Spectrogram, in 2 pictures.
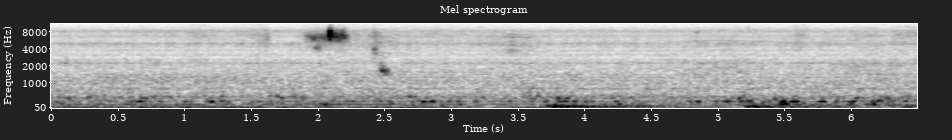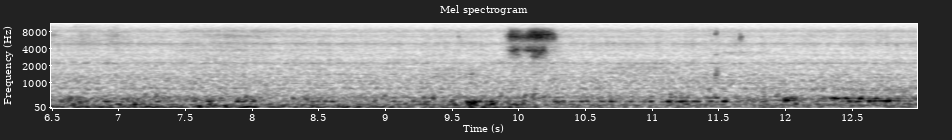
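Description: A man speaks quietly and hesitantly close to a microphone.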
